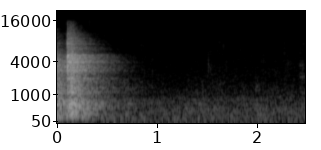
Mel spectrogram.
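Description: A metal utensil knocks and scrapes in a skillet of mashed black beans. The clatter fades within about half a second and leaves quiet room tone.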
